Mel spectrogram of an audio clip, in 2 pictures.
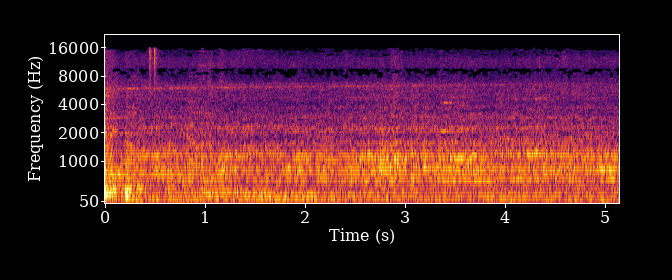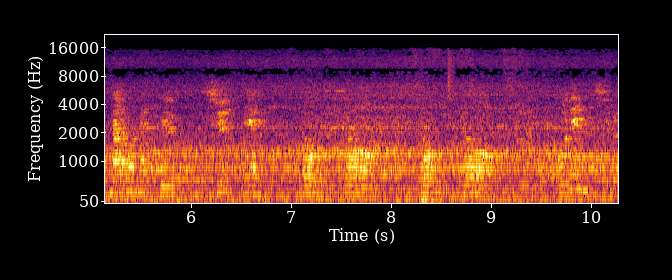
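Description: An electric train hums and rumbles steadily.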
